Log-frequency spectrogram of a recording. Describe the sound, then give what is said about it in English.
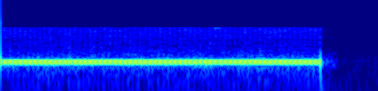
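A phone ringing tone on an outgoing call to a person who does not answer, one steady electronic buzz-tone that holds for about a second and a half, then cuts off abruptly into silence. No voices are heard. “No, I find listening to the ringing kind of soothing.”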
